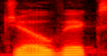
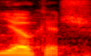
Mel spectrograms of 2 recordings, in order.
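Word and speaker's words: Jokić: The only reason why I bring this up is because I watched Jovic's. Is that how you say it? Mm. Jovic? Oh, Jokic.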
